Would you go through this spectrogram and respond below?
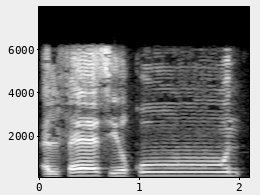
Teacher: القاف المضمومه ناخد بالنا، ما ينفعش تنقلب الى كاف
